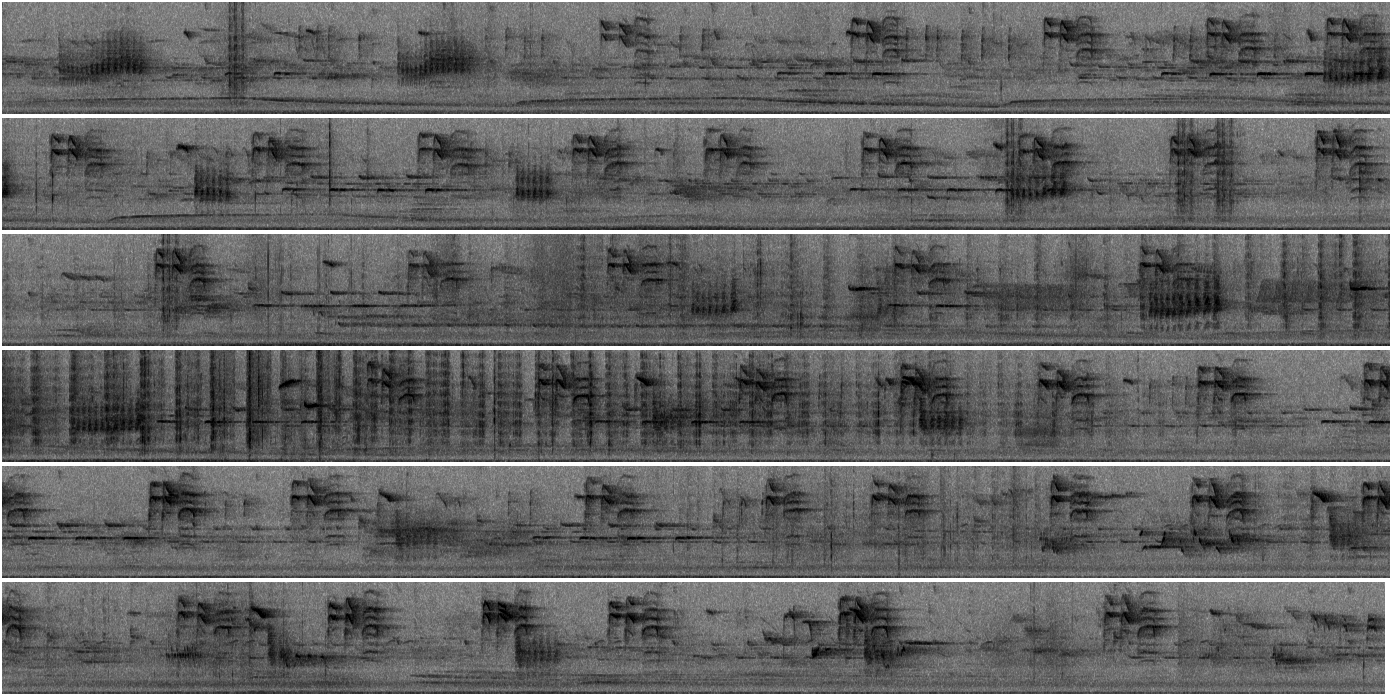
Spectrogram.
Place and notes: Mile End, Colchester, Essex, UK - Noisy birds in Highwoods Country Park
Birds of various types being rather raucous in the woods. Best listened with headphones.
